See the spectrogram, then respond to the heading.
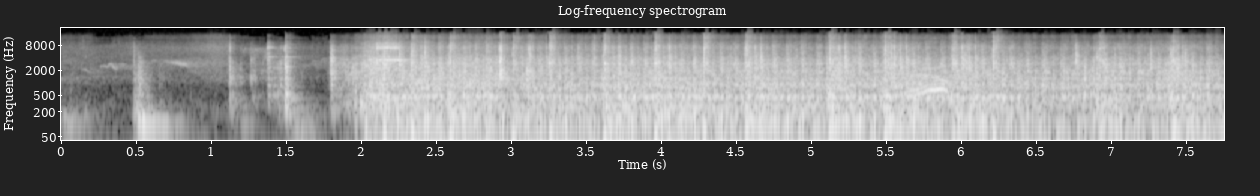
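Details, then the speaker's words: Old free roadside push lawn mower with fresh gas and oil checked, primed three times, first pull-starts before its flywheel key is replaced: catches but runs ragged, stumbling and uneven, not enough to cut grass. Rough running. "she's kind of running, but obviously that's not going to cut much grass running like that."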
